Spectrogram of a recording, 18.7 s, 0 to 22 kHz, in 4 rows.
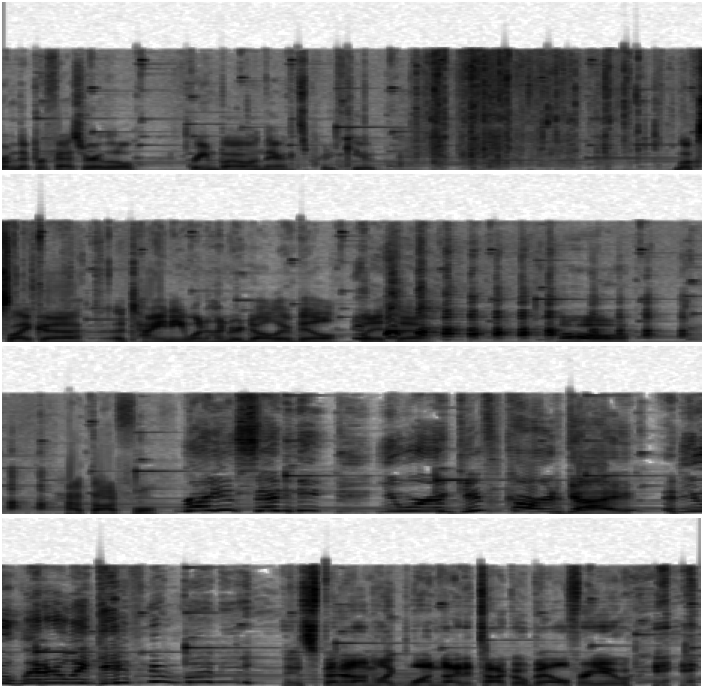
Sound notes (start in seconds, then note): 2.6 rustling; 7.0 laughs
